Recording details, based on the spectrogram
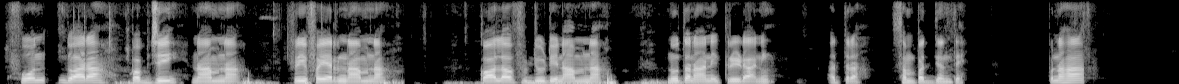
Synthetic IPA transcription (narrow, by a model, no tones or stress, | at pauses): pʰoːnd̪ʋaːɾaːpɐbd͡ʒinaːmnapʰɾiːpʰɐjɐɾnaːmnɐ | kaːlaːpʰɖjuːʈinaːmnɐ | nuːt̪ɐnaːnikɾiːɽaːni | ɐt̪ɾɐ | sɐmpɐt̪jɐnt̪e | punɐɦɐ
